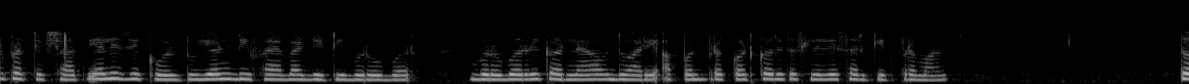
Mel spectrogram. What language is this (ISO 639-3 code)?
mar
